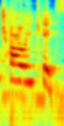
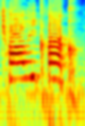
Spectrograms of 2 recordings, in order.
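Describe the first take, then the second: First: The surname is said like 'Kicks'. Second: The surname is said like 'Kirk'. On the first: The speaker calls it wrong. "There is no Charlie Kicks" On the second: The speaker calls it right. "It is Charlie Kirk"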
